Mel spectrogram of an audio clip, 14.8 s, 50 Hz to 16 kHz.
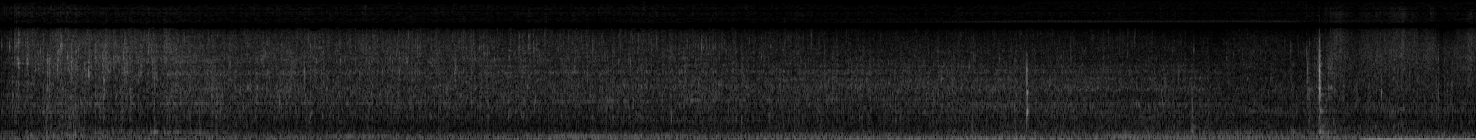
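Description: Lake water poured from a plastic 5-gallon bucket through a cloth pre-filter into another bucket: a steady splashing trickle, heaviest in the first couple of seconds. Two small knocks come late on.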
